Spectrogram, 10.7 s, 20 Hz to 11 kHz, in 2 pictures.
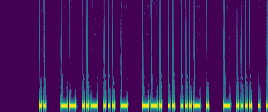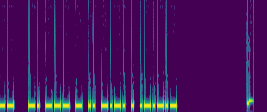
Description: Morse code, heard as a keyed tone, about 28 wpm, 700 Hz. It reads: I MUST GIVE THEM NOTICE.
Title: Sentences from Top 1000 Words - Review Part 2 - 28wpm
